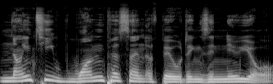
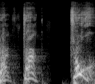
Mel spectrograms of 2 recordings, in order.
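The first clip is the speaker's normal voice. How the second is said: put-on aggressive gibberish, much higher pitch. Asked what it would sound like, doing an impression: mock-aggressive made-up language. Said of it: "Is my impression of what".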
